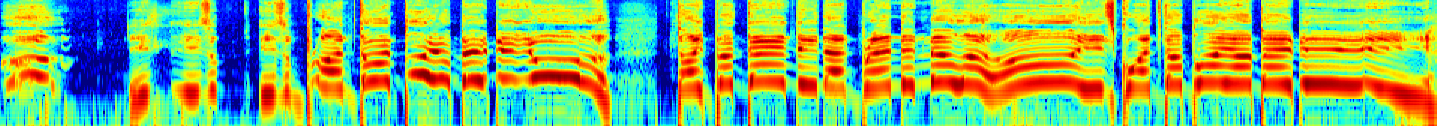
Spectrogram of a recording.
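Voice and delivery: put-on very high hyped-up call, "baby" stretched long. Doing an impression on request: Dick Vitale impression. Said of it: "that's his Dickie V impersonation".

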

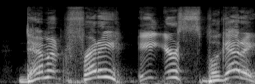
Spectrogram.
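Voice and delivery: put-on twangy southern accent, very high-pitched. Retelling your dad's outburst at his kid during dinner, in a twangy accent. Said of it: "in that twang and that accent".

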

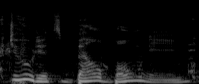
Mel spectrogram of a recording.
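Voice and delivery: casual, relaxed bro-style buddy voice. Retelling a phone call from a friend: Balboni impression. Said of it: "doing a fucking Balboni interpretation".

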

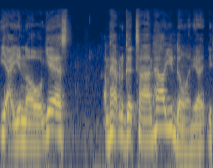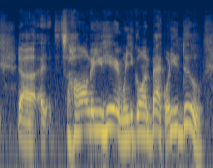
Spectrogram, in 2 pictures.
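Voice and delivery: mellow, relaxed, easygoing tone. Retelling how he chatted with a woman after a few drinks, retelling his own mellow tone. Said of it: "I've changed my demeanor just a little bit to show I was talking like".

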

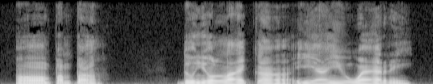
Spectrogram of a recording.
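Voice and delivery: put-on Mexican accent. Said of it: "it's racist to do a Mexican accent".

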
